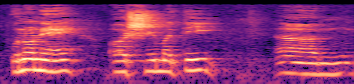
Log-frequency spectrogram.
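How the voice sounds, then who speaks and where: A man's fairly high voice with fairly even intonation, plus audible room echo and noticeable background noise. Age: 70s. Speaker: poet and retired NGO executive. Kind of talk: interview.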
